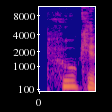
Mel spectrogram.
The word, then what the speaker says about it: Phuket: It wasn't until just about the end that I realized that I had been pronouncing Phuket as fuck it the entire time as I was reading my cards.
